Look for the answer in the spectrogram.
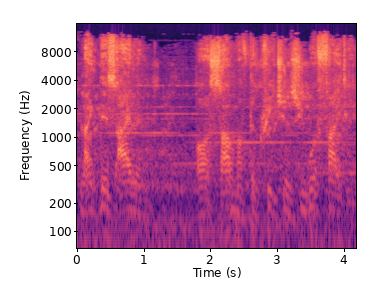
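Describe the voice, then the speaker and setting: An actor playing a tormented, weary male monstrosity in a video game, a mutated psychic who speaks gravely and with regret. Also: a bass voice, level tone. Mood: grave, sorrowful. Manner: grave, regretful, slow and deliberate. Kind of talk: video game cutscene acting. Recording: loud music under the voice.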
